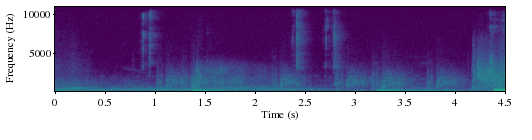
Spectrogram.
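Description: Gunfire in a World War II tank battle game set at Longstop Hill, Tunisia, 1943: several dull booming shots and thuds over a constant rumbling background, mid-distance and moderately loud.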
